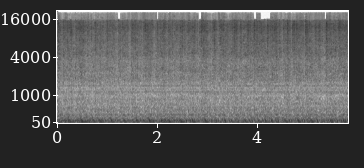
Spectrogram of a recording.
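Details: Ford Pinto drag car with a rebuilt Holley carburettor, after backing off the secondary throttle stop, holds a steady, even low-rumble idle on its own with no misses or hunting.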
